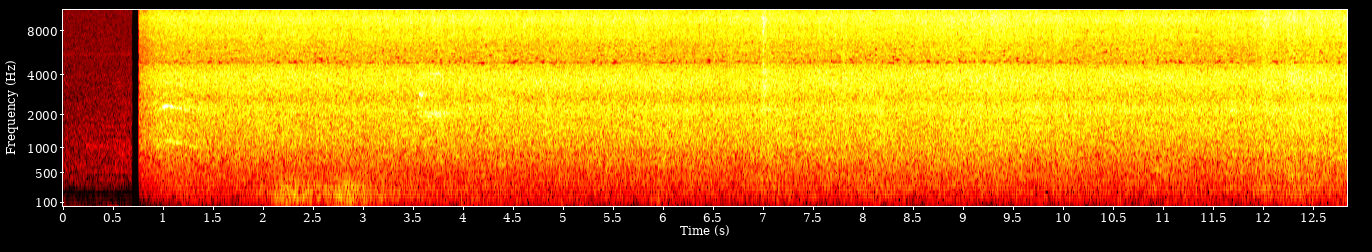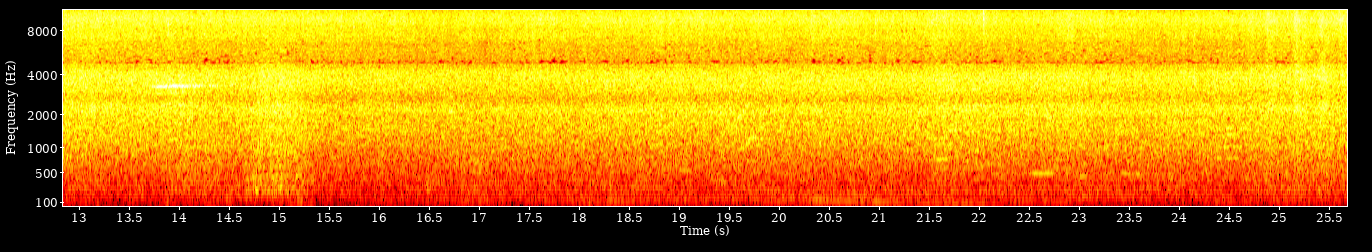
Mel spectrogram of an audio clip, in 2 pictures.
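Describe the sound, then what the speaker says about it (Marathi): Heavy monsoon downpour pours continuously for nearly half a minute, a loud, dense, steady hiss with slight swells, no voices over it. "मागील 2 दिवसांपासून पडत असलेल्या मुसळधार पावसाबरोबर"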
